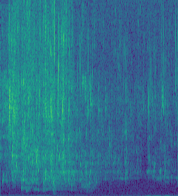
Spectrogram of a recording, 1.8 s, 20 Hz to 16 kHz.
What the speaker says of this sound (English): we need to pour 750 cc of water into a pot and add sliced lime and turmeric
